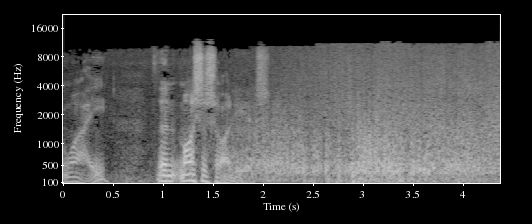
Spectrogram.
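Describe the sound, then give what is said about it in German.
A voice speaks briefly, then a loud, steady roar of tropical storm wind with rain and metre-high waves fills the rest, with gusts buffeting the microphone, on Restoration Island. “Mit Regen, Tropensturm und meterhohen Wellen.”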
